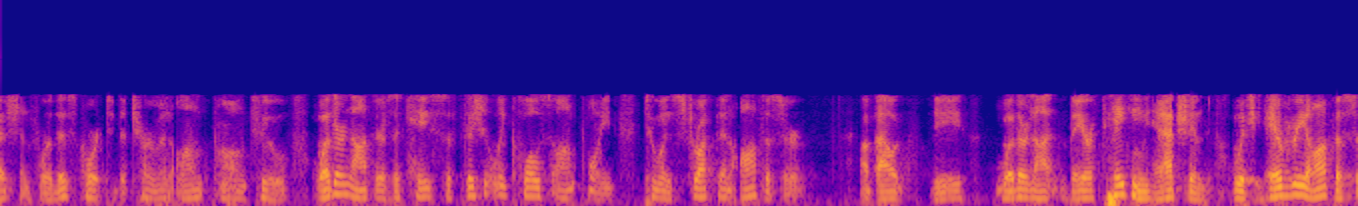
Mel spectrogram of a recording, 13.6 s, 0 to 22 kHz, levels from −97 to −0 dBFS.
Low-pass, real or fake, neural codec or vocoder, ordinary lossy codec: 7.2 kHz; fake; codec, 16 kHz, 1 kbps, FreqCodec, larger model; AAC, 16 kbps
